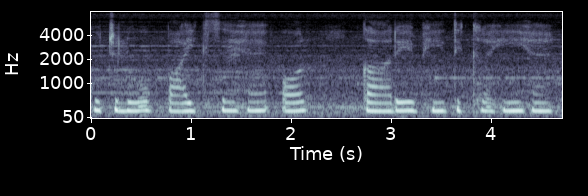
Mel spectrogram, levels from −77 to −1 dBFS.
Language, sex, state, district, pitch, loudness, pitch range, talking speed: Hindi, female, Uttar Pradesh, Lucknow, 235 Hz, -16 LUFS, 230-245 Hz, 140 wpm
